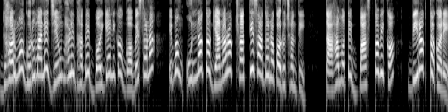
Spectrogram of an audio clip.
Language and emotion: Odia, angry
